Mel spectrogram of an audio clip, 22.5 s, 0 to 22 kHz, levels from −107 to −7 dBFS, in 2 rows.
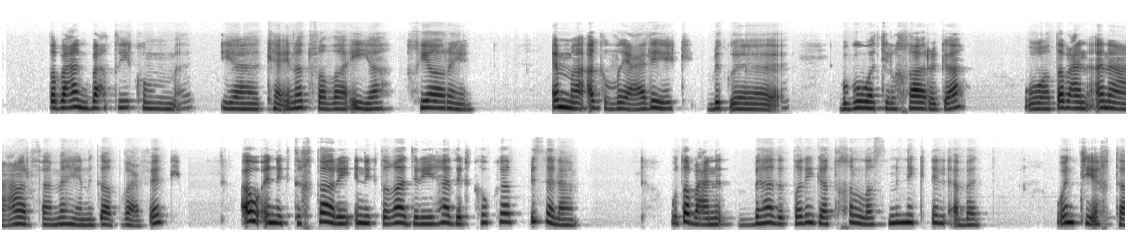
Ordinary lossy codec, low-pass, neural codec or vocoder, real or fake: none; none; none; real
